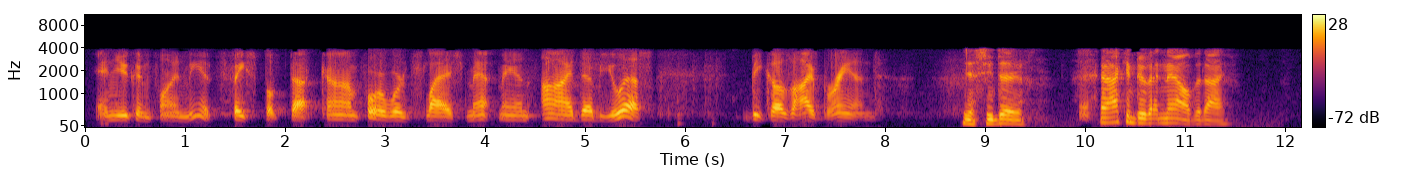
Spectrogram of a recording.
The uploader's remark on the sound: all the while taking your phone calls.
